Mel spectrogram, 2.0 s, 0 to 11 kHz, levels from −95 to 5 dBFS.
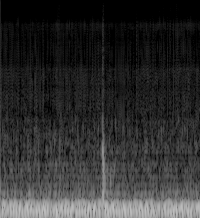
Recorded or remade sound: remade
